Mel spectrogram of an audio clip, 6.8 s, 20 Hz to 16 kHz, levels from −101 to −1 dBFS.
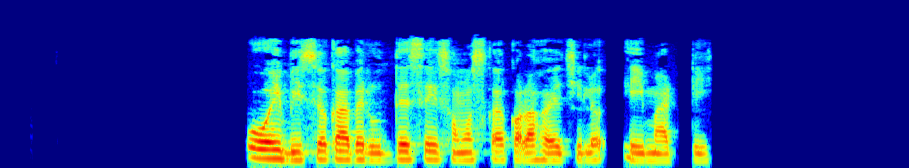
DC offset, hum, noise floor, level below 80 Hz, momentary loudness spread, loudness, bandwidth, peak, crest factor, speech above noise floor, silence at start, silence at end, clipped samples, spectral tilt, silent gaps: under 0.1%; none; under -90 dBFS; -66 dBFS; 12 LU; -21 LUFS; 7.8 kHz; -4 dBFS; 20 dB; over 70 dB; 1.85 s; 1.5 s; under 0.1%; -6 dB/octave; 4.55-4.67 s, 5.09-5.18 s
